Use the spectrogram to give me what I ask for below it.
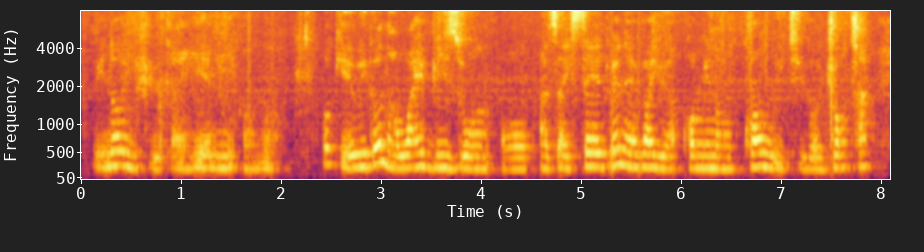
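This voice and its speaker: The speaker keeps a moderate pace and fairly even intonation, with noticeable background noise. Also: woman, fairly high pitch for a woman. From Nigeria. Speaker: language teacher. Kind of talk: live-stream language lesson. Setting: live video stream. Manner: repetitive, hesitant with fillers.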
